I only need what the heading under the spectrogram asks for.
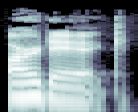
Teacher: It's possible that the first C might not be heard in rapid speech, even if a speaker's articulating it. That's because it's produced farther back in the oral cavity than the following T, and so its release can be masked.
